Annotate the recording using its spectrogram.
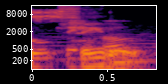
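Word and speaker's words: Sabot: No, but it seems to just want to load Sabo. I call it Sabo. Yeah, it's pronounced Sabo.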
